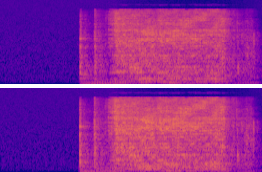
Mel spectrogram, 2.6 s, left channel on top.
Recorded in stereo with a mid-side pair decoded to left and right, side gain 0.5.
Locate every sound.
0.8 s tearing paper: 65° right, 1.5 m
